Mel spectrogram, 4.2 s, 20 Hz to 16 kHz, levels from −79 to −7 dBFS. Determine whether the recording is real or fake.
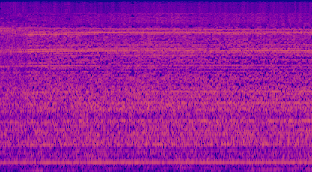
real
